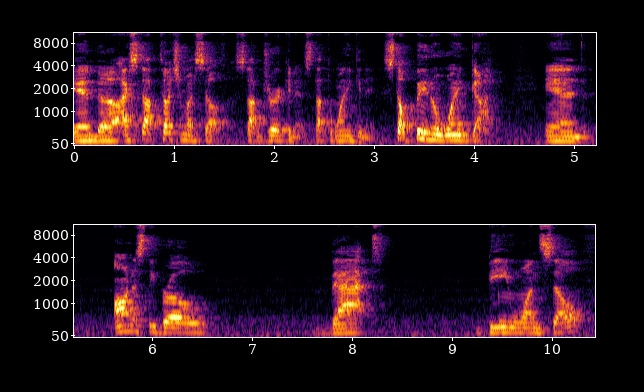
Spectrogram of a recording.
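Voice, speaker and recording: Fairly slow, fairly high-pitched speech from a man, broken by long, frequent pauses, with audible room echo. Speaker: YouTuber and actor. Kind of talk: personal update vlog. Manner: loud, projecting; animated.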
